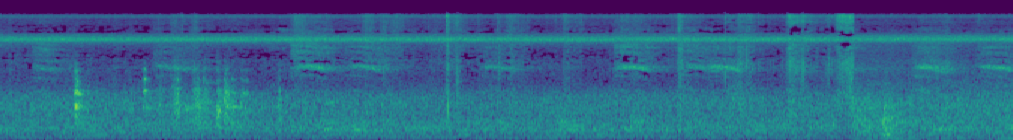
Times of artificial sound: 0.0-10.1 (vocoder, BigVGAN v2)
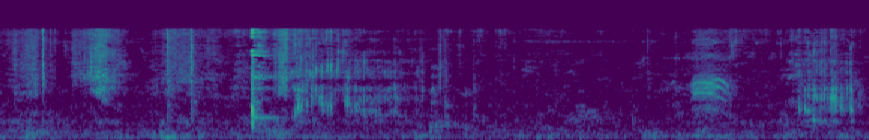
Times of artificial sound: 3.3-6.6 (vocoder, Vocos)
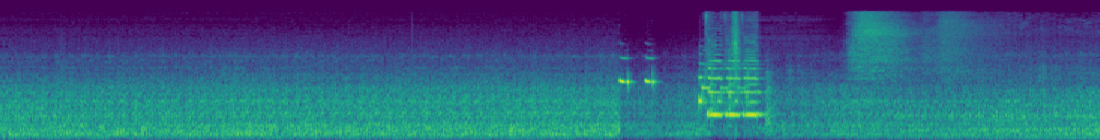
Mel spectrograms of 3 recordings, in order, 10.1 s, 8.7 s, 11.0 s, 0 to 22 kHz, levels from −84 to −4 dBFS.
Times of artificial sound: none

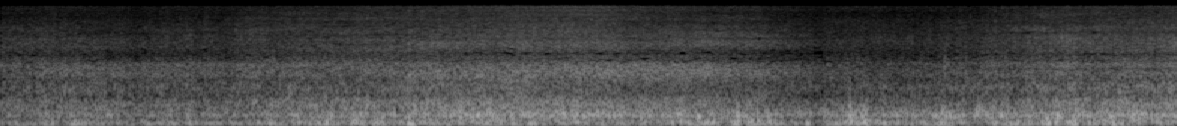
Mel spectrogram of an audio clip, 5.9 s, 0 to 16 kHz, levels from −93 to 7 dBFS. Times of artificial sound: 0.5-2.3 (vocoder, BigVGAN v2)

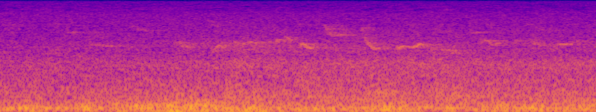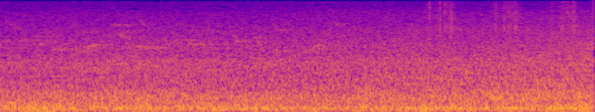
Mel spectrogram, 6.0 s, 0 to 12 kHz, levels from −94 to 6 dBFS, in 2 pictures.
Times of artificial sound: 0.0-0.8 (vocoder, Vocos); 1.4-4.1; 5.5-6.0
